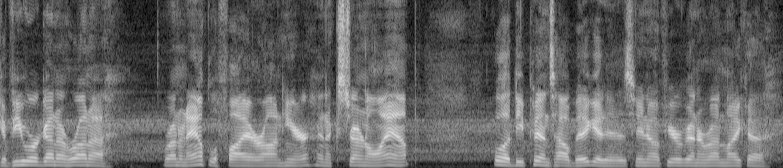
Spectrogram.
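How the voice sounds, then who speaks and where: Middle-aged male, slightly high voice, informal hobbyist demo delivery, thinks aloud, some background noise. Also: a bit bright. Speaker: hobbyist vlogger demonstrating a CB radio. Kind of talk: casual hands-on demonstration. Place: in or beside a parked vehicle. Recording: clearly noisy handheld amateur recording.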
